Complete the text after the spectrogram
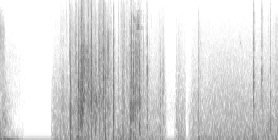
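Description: Skateboard wheels roll and rattle over concrete slabs.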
